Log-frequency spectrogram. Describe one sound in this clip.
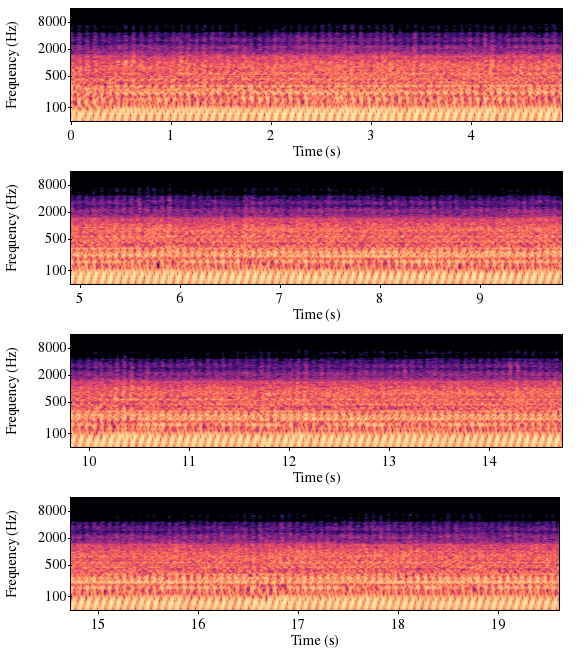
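An old tractor engine chugs loudly and steadily up close.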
